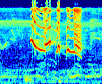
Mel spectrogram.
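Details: Oriental magpie-robin, a kept bird, singing a relaxed song meant for training other kept birds: a short burst of slurred, falling whistles and sharp notes, loud and clear over faint low background hum.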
